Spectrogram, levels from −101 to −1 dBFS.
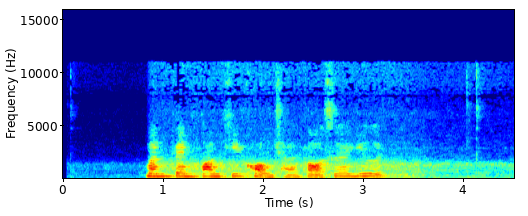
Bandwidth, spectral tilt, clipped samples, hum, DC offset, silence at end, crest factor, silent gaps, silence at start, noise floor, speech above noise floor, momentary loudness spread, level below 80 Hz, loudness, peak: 11.5 kHz; -6.5 dB/octave; under 0.1%; none; under 0.1%; 0.95 s; 20 dB; none; 0.85 s; -65 dBFS; 45 dB; 10 LU; -62 dBFS; -20 LUFS; -2 dBFS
